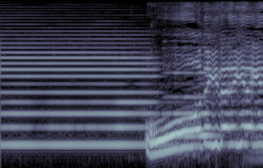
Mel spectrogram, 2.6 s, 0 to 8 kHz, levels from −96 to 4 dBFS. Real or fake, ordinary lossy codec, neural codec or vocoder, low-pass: real; none; none; none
